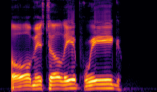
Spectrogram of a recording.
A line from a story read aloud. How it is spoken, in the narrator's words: the voice boomed out across the stable yard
